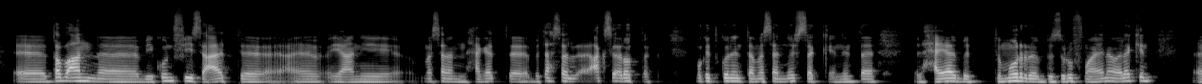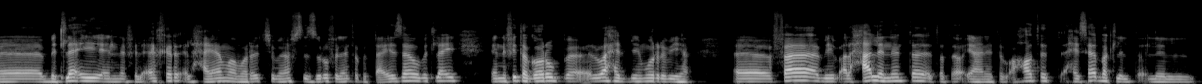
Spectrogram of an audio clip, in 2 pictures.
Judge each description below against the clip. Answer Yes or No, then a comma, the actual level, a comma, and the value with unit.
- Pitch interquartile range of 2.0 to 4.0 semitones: Yes, average, 3.2 semitones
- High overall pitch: No, low, 135 Hz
